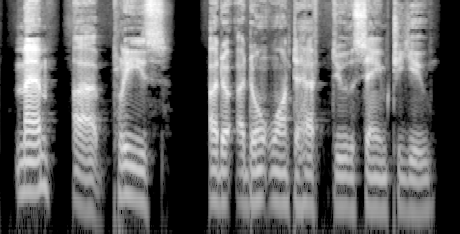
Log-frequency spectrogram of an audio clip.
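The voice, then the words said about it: Character voice with a different accent. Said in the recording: “I think this is a different accent”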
